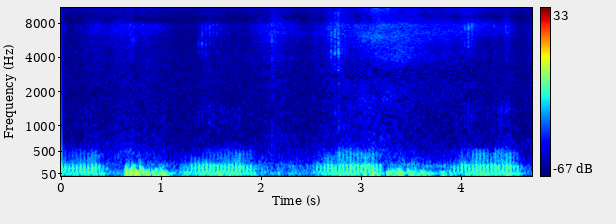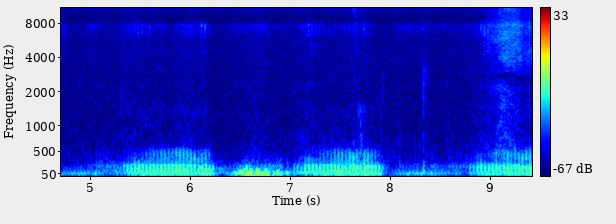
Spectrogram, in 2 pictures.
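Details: Cat purring contentedly while kneading, a loving gesture; heavy low-pitched rumble in rhythmic waves, with a couple of soft thumps from the paws and light fabric rustle nearby.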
